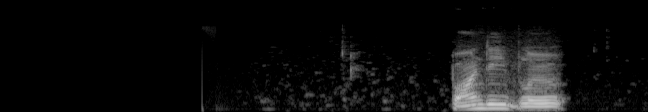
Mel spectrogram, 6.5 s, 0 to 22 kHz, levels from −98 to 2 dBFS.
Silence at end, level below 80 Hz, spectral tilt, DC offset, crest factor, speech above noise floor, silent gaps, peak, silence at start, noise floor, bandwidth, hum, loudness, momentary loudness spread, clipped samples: 0.85 s; -80 dBFS; -9.5 dB/octave; under 0.1%; 20 dB; 57 dB; none; -12 dBFS; 4.5 s; -81 dBFS; 7 kHz; none; -26 LUFS; 7 LU; under 0.1%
